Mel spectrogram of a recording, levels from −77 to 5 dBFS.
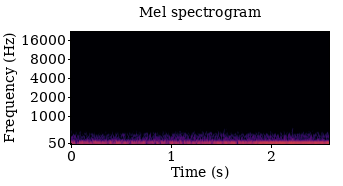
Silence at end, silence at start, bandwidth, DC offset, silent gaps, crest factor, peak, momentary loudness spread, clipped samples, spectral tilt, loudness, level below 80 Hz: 0 s; 0 s; 0.6 kHz; under 0.1%; none; 8 dB; -32 dBFS; 8 LU; under 0.1%; -18.5 dB/octave; -44 LUFS; -40 dBFS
